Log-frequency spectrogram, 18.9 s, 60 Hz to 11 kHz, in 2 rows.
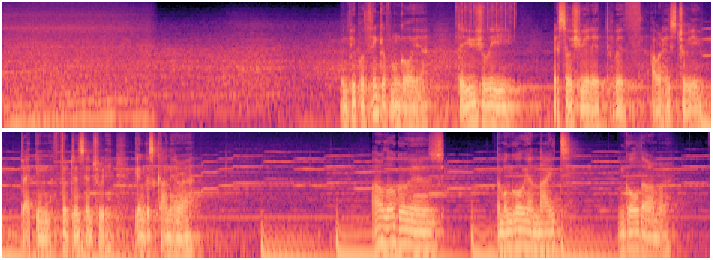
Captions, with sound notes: [in English] When people think of Mongolia, they're usually associate it with our history back in the 13th century, Genghis Khan era. Our logo is a Mongolian knight in gold armor.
